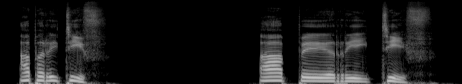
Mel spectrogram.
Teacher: There is a light emphasis on the last syllable.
